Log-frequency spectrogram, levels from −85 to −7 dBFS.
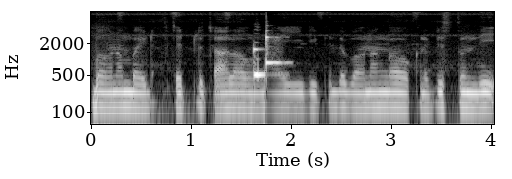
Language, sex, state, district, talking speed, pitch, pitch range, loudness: Telugu, male, Andhra Pradesh, Sri Satya Sai, 135 wpm, 115 Hz, 115-120 Hz, -22 LUFS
